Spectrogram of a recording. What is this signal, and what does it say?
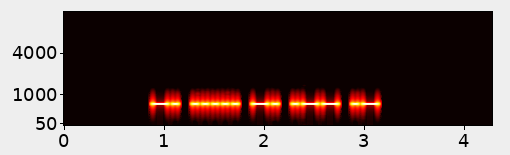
Morse code, heard as a keyed tone, about 25 wpm, 700 Hz. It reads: N5NWA
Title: Speed Racing - USA Call Signs 20wpm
